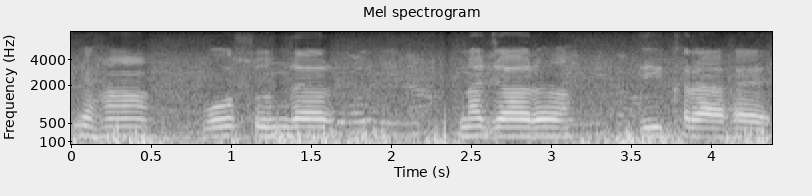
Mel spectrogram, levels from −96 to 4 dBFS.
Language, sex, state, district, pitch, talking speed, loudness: Hindi, female, Haryana, Jhajjar, 180 Hz, 95 wpm, -14 LUFS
